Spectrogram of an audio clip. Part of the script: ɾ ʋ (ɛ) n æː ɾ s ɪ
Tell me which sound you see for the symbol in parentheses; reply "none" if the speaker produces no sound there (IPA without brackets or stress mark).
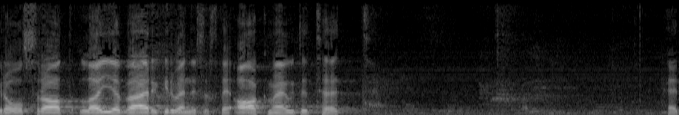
ɛ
